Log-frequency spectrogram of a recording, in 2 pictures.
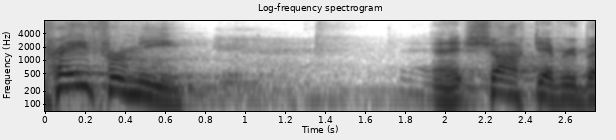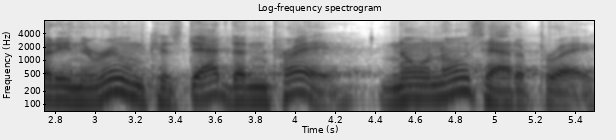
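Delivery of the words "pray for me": put-on, sudden, loud, high outcry. Retelling a man on his deathbed crying out: imitating a loud cry. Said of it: "he cried out in a loud voice".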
